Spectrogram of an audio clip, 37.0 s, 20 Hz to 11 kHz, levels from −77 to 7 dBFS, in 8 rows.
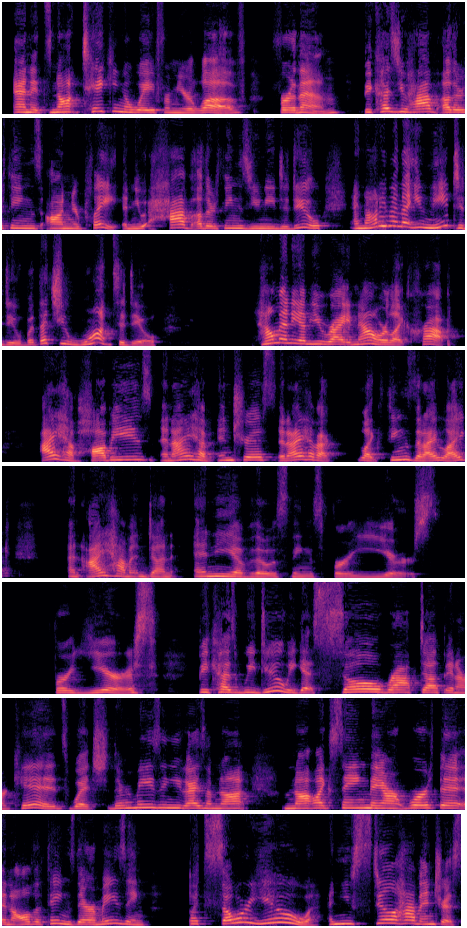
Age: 20-39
